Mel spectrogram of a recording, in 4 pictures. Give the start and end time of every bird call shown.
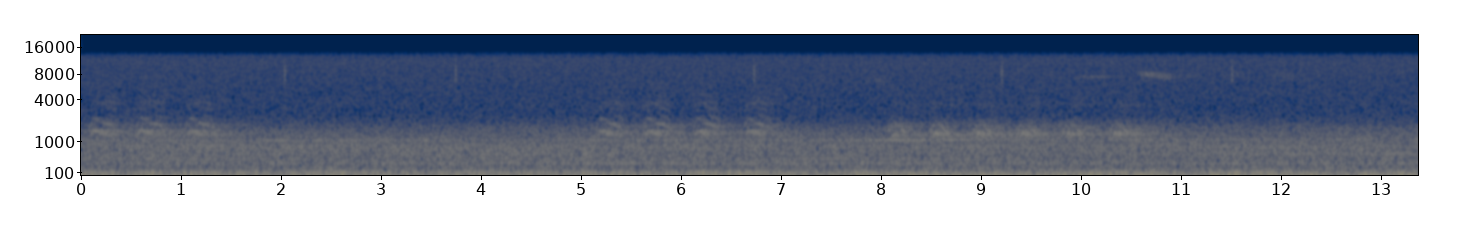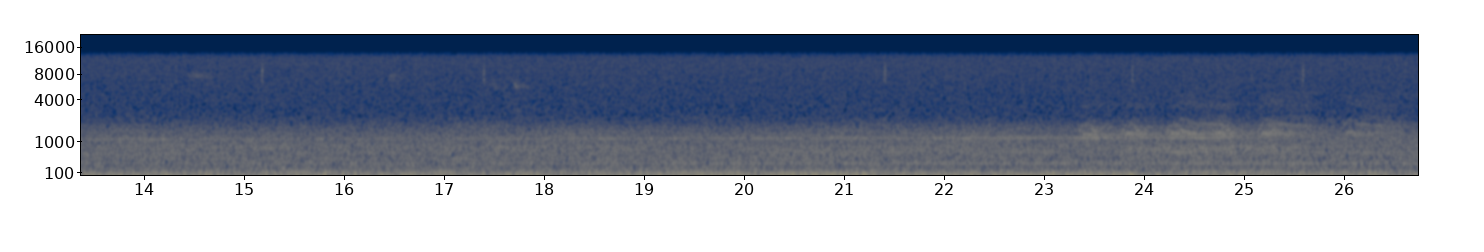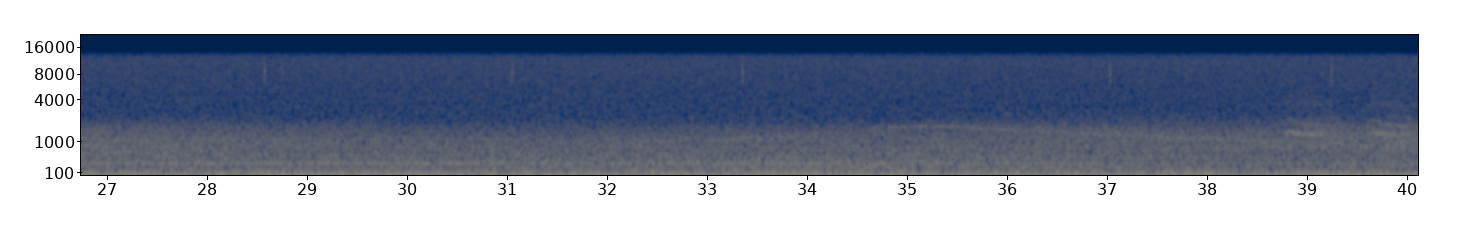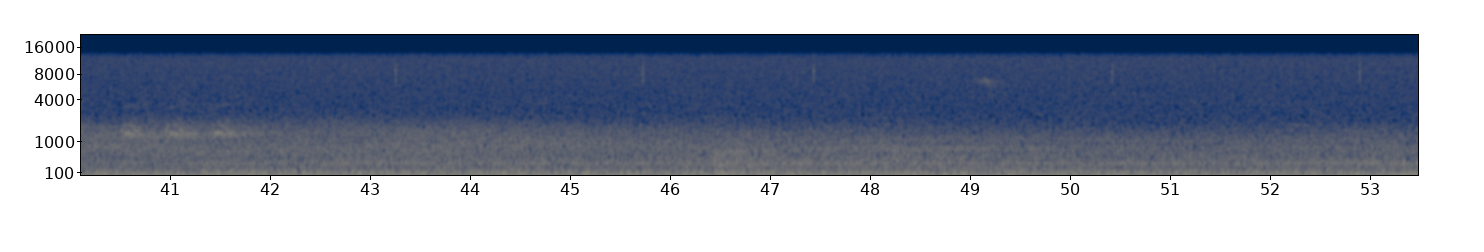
0.0s-1.6s: American Crow (Corvus brachyrhynchos)
5.0s-11.0s: American Crow (Corvus brachyrhynchos)
23.2s-26.7s: American Crow (Corvus brachyrhynchos)
38.6s-41.8s: American Crow (Corvus brachyrhynchos)

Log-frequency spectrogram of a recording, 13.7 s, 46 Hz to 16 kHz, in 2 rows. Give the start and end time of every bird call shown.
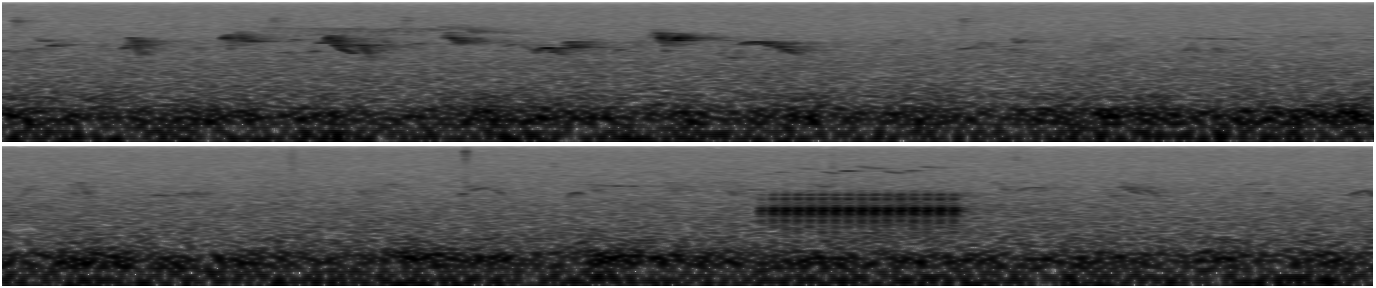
0.0s-4.6s: Black-headed Grosbeak (Pheucticus melanocephalus)
1.0s-2.7s: Orange-crowned Warbler (Leiothlypis celata)
7.3s-13.7s: Black-headed Grosbeak (Pheucticus melanocephalus)
10.1s-12.2s: Hermit Warbler (Setophaga occidentalis)
10.6s-12.5s: Northern Flicker (Colaptes auratus)

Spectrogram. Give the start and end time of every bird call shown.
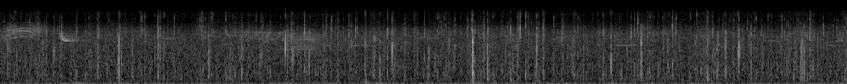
0.1s-0.5s: Hawaii Amakihi (Chlorodrepanis virens)
2.3s-3.2s: Hawaii Creeper (Loxops mana)
2.9s-3.2s: Omao (Myadestes obscurus)
6.2s-6.4s: Iiwi (Drepanis coccinea)

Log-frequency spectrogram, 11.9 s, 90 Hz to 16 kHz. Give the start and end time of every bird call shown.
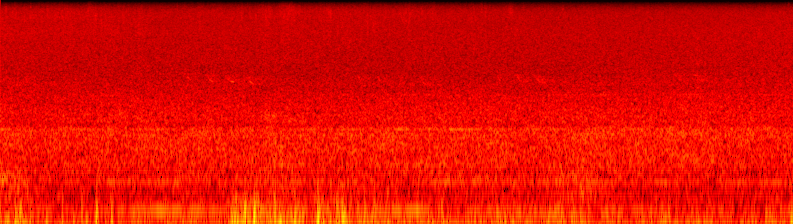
2.6s-11.9s: Tufted Titmouse (Baeolophus bicolor)

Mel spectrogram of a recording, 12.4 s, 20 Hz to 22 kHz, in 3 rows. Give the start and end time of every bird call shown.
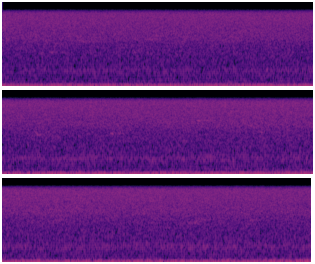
0.0s-11.4s: unidentified bird

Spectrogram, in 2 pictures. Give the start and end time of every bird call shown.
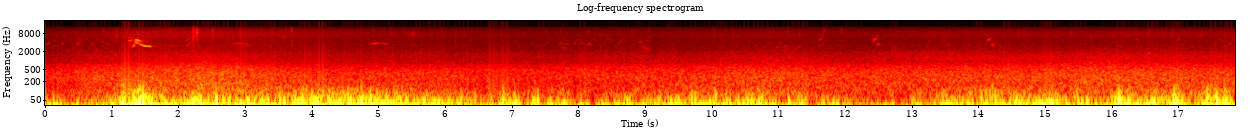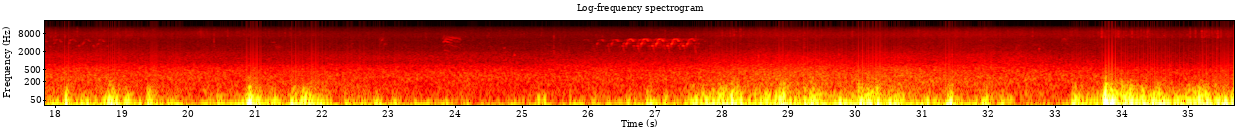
0.0s-1.7s: Hawaii Amakihi (Chlorodrepanis virens)
2.7s-3.1s: Warbling White-eye (Zosterops japonicus)
4.8s-5.2s: Warbling White-eye (Zosterops japonicus)
7.7s-9.2s: Hawaii Amakihi (Chlorodrepanis virens)
11.5s-11.7s: Hawaii Amakihi (Chlorodrepanis virens)
12.4s-12.6s: Hawaii Amakihi (Chlorodrepanis virens)
14.1s-14.3s: Hawaii Amakihi (Chlorodrepanis virens)
17.5s-18.8s: Hawaii Amakihi (Chlorodrepanis virens)
23.8s-24.1s: Hawaii Amakihi (Chlorodrepanis virens)
25.9s-27.6s: Hawaii Amakihi (Chlorodrepanis virens)

